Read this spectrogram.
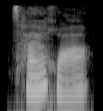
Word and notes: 才华: cái huá

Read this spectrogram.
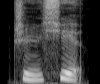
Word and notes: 止血: zhǐ xuè

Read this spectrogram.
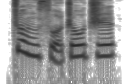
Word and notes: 众所周知: zhòng suǒ zhōu zhī

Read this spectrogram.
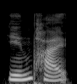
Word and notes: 银牌: yín pái

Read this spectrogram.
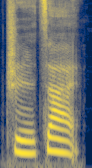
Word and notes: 旨在: zhǐ zài

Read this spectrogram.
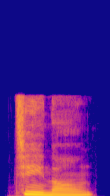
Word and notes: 技能: jì néng

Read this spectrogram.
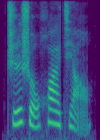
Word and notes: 指手画脚: zhǐ shǒu huà jiǎo

